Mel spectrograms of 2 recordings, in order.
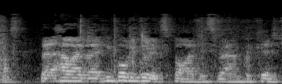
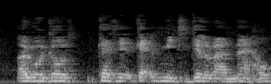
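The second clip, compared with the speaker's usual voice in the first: ordinary talk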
